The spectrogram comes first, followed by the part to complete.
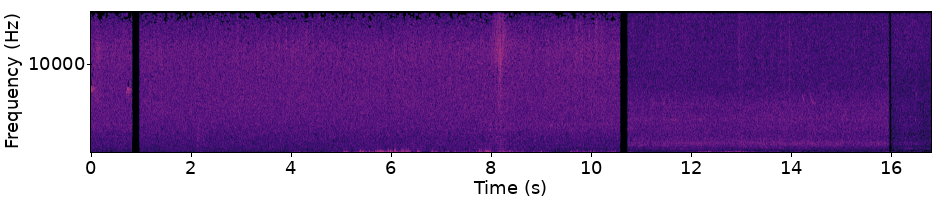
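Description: Flying insects buzzing around flowers over a steady outdoor hiss, with louder, irregular buzzes in the middle as they pass close to the microphone.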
